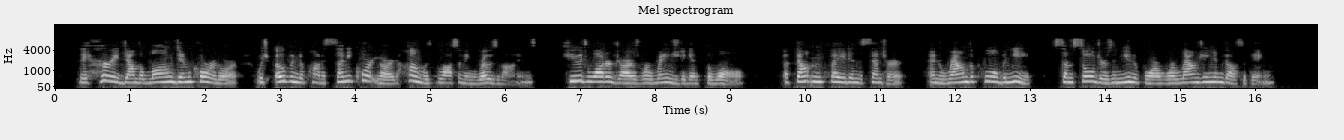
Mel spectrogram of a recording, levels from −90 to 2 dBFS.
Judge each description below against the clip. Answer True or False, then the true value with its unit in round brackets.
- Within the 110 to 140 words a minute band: False (160 wpm)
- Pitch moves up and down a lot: False (4.7 semitones)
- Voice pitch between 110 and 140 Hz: False (235 Hz)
